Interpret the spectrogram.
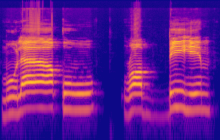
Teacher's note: لام کڑا زبر لا، ایک الف کی لمٹ میں کھینچنا ہے، قاف کو واو کے ساتھ پلس کرنا ہے، قاف کو موٹا کرنا ہے ، ملاقو ربہم، را کو با کے ساتھ پلس کرنا ہے،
